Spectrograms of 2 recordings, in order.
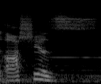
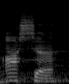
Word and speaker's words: Asha: So was he just following Ashia's... Not Ashia, Asha. I forget that there's a difference.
